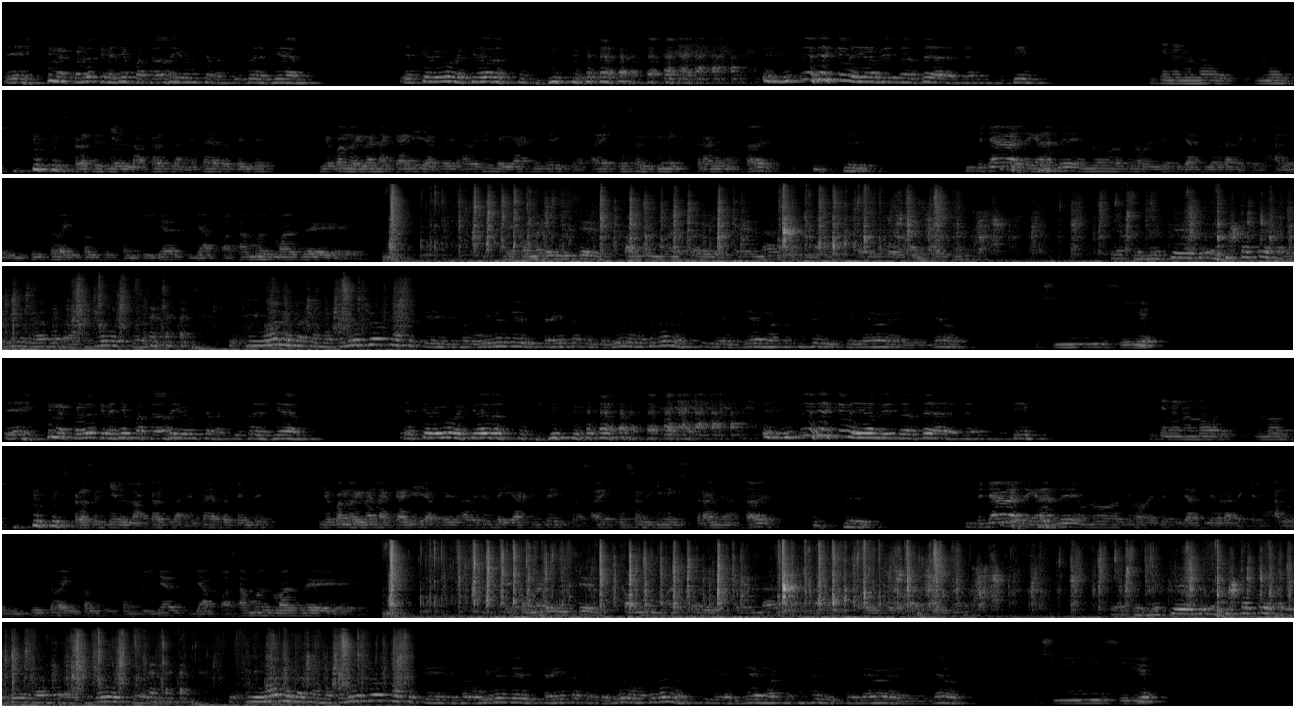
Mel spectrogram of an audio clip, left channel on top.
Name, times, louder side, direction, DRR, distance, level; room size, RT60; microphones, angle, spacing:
voice 1, 0.0-3.0 4.0-6.9 7.6-10.3 13.2-13.6 21.0-21.6 23.0-23.4 36.9-40.4 41.0-48.4 50.1-50.2, right 2 dB, 10° right, 2.6 m, -44 dB
voice 2, 6.6-7.6 11.5-13.0 13.4-15.6 16.1-20.7 22.5-29.4 30.8-35.7 40.2-40.9 49.1-50.2, equal, 65° right, 3.8 m, -49 dB
sound 1, 29.6-42.9, right 6 dB, 45° right, 1.0 m, -39 dB
12.5 x 7.4 x 2.4 m
head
